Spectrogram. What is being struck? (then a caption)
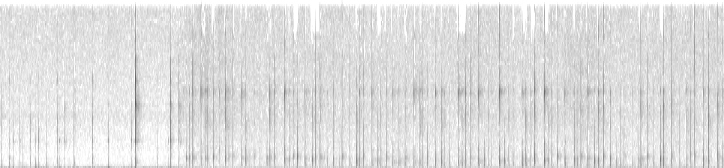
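Small wooden jar with lid. Long nails rapidly tap and scratch a small, round, hollow wooden jar with a lid. The result is a dense stream of short, dry clicks with very little ring, a faint low hollow thump beneath them and some brighter ticks on top.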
